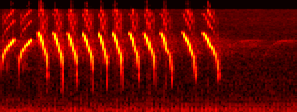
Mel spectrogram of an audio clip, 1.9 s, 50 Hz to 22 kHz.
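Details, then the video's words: Belgian canary phrase for song training: about a dozen bright downslurred notes repeated roughly ten times a second, ending abruptly and followed by quiet. "ESPETACULAR canário belga,,! 30 MINUTOS DE TREINAMENTO DE BELGIUM CANARY VOCÊ VAI CANTAR MUITO"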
